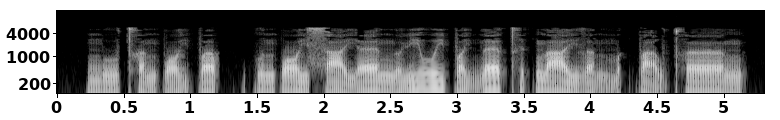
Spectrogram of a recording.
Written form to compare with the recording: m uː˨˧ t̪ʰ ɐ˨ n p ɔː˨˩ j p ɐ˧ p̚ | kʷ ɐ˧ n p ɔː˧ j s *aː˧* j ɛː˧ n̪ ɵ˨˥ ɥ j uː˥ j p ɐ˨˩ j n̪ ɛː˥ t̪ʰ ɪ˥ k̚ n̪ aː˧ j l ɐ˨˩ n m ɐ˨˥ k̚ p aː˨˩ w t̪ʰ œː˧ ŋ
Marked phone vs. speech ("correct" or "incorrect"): incorrect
